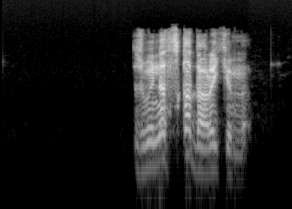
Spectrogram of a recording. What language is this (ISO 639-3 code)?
kab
